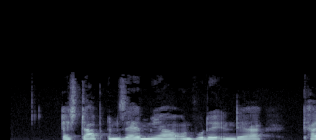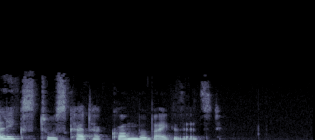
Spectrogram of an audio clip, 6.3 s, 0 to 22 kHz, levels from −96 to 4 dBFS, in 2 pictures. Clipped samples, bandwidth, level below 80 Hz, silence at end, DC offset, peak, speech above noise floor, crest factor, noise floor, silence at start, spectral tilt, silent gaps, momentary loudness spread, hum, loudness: under 0.1%; 10 kHz; -82 dBFS; 1.05 s; under 0.1%; -12 dBFS; 53 dB; 16 dB; -79 dBFS; 0.6 s; -5.5 dB/octave; none; 12 LU; none; -27 LUFS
